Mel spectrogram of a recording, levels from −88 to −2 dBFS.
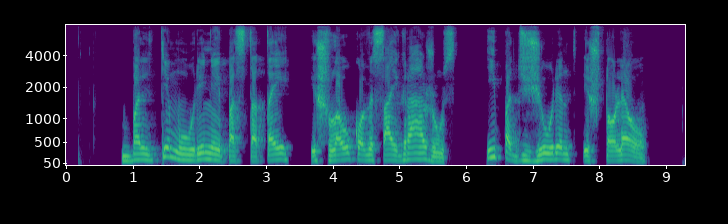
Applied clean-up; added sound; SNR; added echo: none; none; none; none.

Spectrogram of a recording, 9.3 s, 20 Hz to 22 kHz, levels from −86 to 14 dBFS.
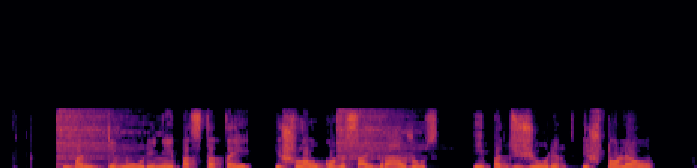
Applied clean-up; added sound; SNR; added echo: classical method spectral subtraction.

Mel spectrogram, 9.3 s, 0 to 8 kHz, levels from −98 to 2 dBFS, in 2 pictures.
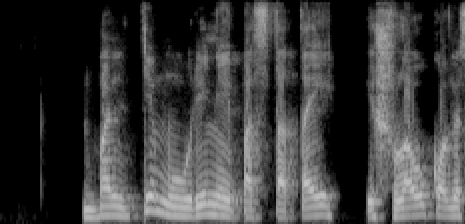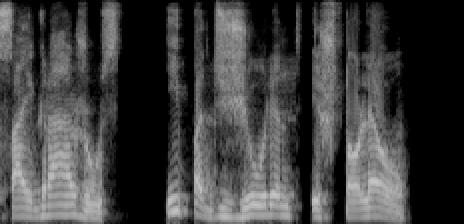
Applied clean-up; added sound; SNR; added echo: neural mask model Resemble Enhance denoiser.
